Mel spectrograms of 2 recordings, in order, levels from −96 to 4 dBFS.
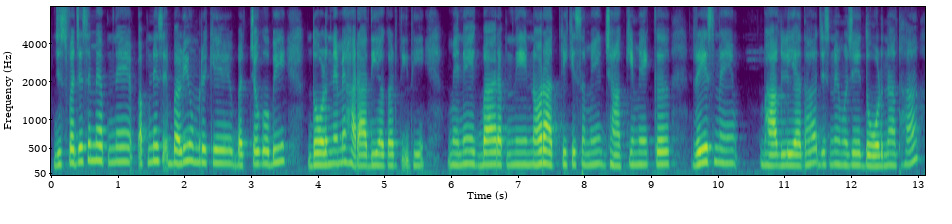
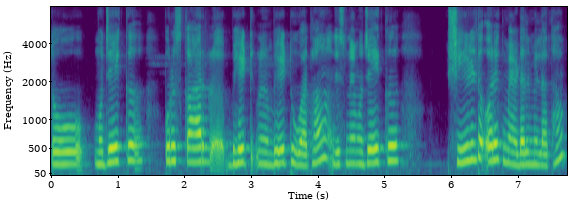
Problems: background sounds at intervals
